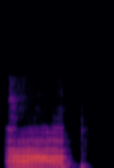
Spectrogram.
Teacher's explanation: porque el sonido es Au Au es un sonido vocal del inglés que es una mezcla entre a y u un sonido que suele aparecer por ejemplo en la palabra up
